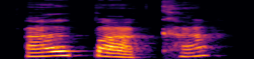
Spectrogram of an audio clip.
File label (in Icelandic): "baka", regla 1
